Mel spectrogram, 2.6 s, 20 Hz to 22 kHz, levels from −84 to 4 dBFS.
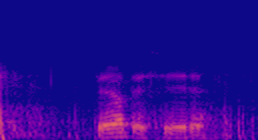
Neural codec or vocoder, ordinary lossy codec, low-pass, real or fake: none; none; none; real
